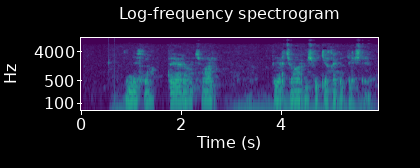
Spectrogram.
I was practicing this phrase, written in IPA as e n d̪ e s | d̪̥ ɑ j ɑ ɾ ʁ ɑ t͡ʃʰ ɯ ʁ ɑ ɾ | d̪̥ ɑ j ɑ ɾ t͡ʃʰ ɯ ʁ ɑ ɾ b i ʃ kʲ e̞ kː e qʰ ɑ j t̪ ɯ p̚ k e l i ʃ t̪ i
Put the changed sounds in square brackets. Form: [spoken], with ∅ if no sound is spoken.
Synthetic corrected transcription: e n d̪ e s | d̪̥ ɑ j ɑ ɾ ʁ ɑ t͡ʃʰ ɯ ʁ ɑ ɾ | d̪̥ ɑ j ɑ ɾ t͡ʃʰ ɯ ʁ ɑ ɾ b i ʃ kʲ e̞ kː e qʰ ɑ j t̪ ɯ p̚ k e l i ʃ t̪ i

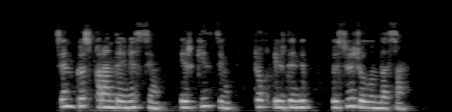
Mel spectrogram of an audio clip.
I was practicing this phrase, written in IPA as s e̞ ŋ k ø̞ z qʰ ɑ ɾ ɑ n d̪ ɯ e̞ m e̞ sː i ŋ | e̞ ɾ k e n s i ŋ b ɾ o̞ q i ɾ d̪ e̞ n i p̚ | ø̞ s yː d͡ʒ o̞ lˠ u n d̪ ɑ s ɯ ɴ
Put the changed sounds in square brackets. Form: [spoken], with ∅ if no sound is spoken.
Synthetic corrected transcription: s e̞ ŋ k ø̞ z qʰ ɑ ɾ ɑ n d̪ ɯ e̞ m e̞ sː i ŋ | e̞ ɾ k [i] n s i ŋ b ɾ o̞ q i ɾ d̪ e̞ n i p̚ | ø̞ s yː d͡ʒ o̞ lˠ u n d̪ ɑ s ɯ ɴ

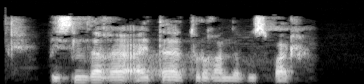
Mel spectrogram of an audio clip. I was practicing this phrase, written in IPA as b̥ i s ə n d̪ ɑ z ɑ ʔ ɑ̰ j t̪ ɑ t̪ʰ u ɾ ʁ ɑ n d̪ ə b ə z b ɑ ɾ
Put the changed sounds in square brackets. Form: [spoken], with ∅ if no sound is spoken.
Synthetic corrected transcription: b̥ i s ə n d̪ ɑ [ʁ] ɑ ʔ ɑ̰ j t̪ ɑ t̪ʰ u ɾ ʁ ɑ n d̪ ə b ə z b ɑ ɾ

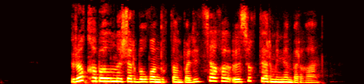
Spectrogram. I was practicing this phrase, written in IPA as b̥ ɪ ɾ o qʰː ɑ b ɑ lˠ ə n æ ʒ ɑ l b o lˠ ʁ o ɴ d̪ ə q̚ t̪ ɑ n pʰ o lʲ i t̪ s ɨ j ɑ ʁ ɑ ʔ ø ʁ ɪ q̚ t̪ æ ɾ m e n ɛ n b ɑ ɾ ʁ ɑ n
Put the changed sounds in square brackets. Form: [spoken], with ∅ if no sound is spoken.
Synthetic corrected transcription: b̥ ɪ ɾ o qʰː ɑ b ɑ lˠ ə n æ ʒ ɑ [ɾ] b o lˠ ʁ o [n] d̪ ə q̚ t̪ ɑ n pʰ o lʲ i t̪ s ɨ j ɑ ʁ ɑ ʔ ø [z] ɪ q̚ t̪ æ ɾ m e n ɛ n b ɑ ɾ ʁ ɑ n

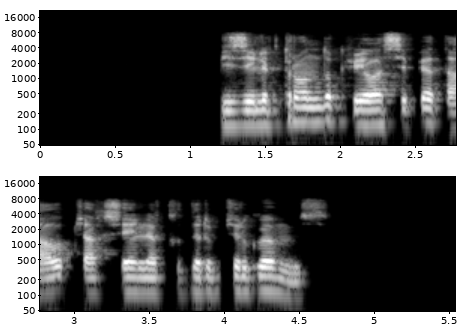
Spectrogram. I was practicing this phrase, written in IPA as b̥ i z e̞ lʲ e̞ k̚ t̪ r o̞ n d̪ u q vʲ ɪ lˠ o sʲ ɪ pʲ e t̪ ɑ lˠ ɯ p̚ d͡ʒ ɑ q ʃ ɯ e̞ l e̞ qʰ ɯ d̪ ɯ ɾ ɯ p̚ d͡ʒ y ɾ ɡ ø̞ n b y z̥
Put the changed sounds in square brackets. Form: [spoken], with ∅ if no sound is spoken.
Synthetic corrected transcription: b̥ i z e̞ lʲ e̞ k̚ t̪ r o̞ n d̪ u q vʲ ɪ lˠ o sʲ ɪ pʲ e t̪ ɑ lˠ ɯ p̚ d͡ʒ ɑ q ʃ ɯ e̞ l e̞ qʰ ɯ d̪ ɯ ɾ ɯ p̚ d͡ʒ y ɾ ɡ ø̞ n b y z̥

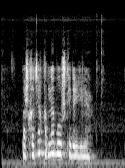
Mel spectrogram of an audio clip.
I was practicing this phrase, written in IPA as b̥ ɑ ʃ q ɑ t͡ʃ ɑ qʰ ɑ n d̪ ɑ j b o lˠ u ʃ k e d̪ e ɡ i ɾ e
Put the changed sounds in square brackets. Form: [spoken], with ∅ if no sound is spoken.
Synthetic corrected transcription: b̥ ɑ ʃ q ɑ t͡ʃ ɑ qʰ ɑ n d̪ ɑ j b o lˠ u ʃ k e d̪ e ɡ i [l] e

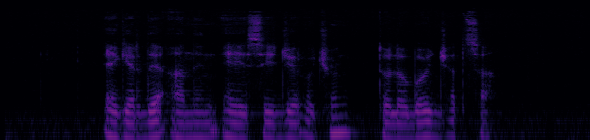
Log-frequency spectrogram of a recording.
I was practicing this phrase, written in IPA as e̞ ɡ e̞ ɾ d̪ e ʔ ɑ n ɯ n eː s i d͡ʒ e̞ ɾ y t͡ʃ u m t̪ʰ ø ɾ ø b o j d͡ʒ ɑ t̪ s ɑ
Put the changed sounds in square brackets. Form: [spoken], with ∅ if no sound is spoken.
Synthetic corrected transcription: e̞ ɡ e̞ ɾ d̪ e ʔ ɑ n ɯ n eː s i d͡ʒ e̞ ɾ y t͡ʃ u [n] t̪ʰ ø [l] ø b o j d͡ʒ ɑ t̪ s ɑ

